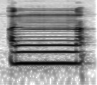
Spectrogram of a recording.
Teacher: ناک میں آواز جائے گی اور ایک الف کے برابر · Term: غنہ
